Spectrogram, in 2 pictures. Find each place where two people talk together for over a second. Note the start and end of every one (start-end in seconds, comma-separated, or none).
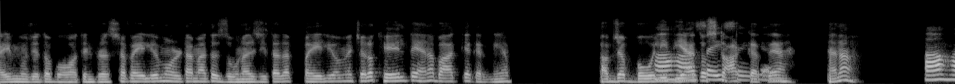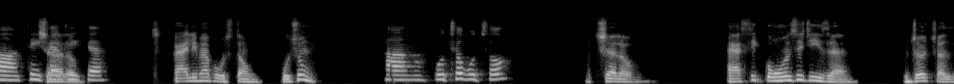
6.5-7.8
